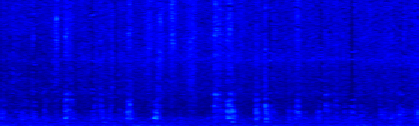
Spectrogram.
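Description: Faint scratching of a pen writing a word on paper on a clipboard, in a few short strokes.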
